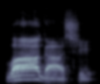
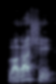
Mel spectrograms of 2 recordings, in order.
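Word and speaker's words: 和菓子: So, this word is supposed to be wagashi, low high low, which is a traditional Japanese sweet. But Duolingo said wagashi, high low low, which sounds like an archaic way of saying my teacher.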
